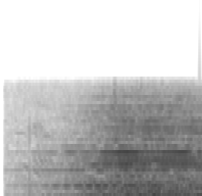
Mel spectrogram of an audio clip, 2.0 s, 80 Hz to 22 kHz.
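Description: Dodge 1500 pickup doing a burnout: engine held at high revs with its rear tyres spinning and squealing, a steady pitched wail over a low rumble that grows louder through the first second.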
